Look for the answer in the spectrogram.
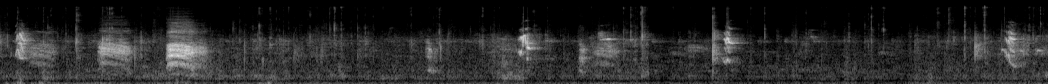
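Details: A flock of crows at feeding time: a burst of harsh caws at first, followed by spaced, shorter cawing calls from several birds.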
